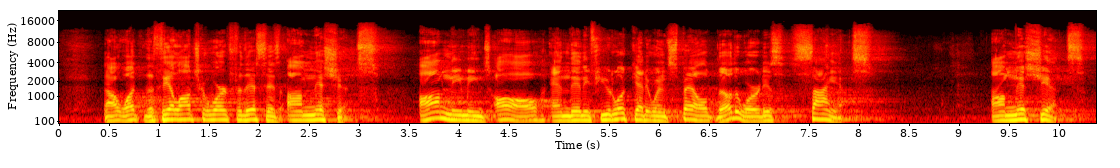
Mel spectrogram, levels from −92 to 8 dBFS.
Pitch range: 125-165 Hz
